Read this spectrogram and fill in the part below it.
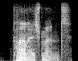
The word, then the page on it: punishment: British English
